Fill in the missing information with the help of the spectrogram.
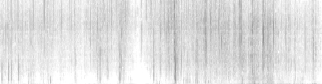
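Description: A small red glossy coated-nylon pouch shoulder bag, held near the mic, is scratched and squeezed with long fingernails and fingertips across its crinkly surface. The result is close, quiet crinkling and scratching with many sharp, bright ticks and taps that stop instantly, over a soft low rustle.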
